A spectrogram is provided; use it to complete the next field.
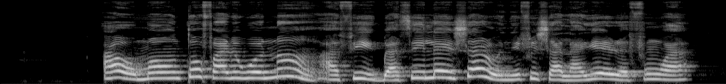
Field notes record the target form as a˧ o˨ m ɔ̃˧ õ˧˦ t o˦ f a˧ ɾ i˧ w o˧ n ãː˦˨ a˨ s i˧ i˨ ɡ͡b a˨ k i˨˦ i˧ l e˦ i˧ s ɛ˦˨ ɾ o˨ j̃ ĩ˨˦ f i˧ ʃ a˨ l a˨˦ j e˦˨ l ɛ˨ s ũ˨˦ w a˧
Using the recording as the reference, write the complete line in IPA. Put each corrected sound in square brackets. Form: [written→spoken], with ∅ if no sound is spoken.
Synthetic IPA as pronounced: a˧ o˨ m ɔ̃˧ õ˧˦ t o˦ f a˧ ɾ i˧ w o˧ n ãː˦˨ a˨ [s→f] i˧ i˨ ɡ͡b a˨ [k→t] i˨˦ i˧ l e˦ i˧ [s→ʃ] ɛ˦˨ ɾ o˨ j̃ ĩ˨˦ f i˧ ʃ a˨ l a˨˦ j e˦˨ [l→ɾ] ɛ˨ [s→f] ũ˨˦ w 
